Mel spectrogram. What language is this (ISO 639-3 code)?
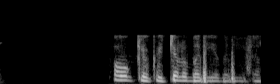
pan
